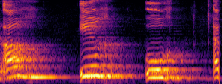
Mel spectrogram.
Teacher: اب دیکھیں آواز آ رہی ہے حلق کے اوپر حصے سے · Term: غین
